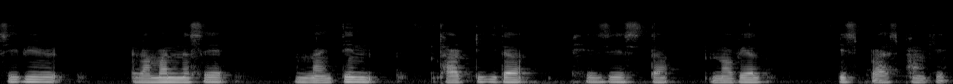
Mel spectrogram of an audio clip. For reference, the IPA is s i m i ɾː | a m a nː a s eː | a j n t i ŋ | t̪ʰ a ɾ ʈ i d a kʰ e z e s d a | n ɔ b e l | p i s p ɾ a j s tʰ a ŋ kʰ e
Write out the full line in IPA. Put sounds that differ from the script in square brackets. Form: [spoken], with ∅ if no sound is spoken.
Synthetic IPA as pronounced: s i [b] i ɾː | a m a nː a s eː | a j n t i [n] | t̪ʰ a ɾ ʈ i d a [pʰ] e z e s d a | n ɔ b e l | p i s p ɾ a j s [pʰ] a ŋ kʰ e

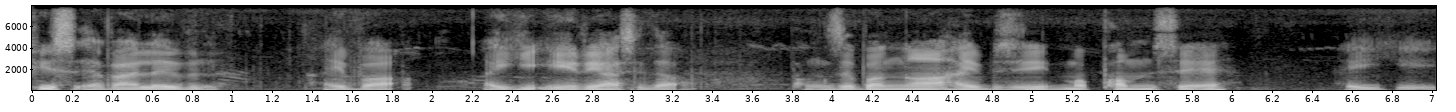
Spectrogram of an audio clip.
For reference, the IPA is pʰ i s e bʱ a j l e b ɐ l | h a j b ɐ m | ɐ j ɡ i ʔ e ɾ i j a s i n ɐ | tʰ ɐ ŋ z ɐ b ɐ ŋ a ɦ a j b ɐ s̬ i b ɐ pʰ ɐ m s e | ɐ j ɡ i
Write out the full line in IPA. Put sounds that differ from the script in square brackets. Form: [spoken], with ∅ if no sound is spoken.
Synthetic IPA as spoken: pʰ i s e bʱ a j l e b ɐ l | h a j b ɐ [∅] | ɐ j ɡ i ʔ e ɾ i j a s i [d] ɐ | [pʰ] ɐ ŋ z ɐ b ɐ ŋ a ɦ a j b ɐ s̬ i [m] ɐ pʰ ɐ m s e | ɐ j ɡ i

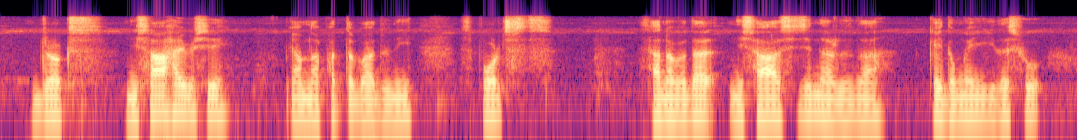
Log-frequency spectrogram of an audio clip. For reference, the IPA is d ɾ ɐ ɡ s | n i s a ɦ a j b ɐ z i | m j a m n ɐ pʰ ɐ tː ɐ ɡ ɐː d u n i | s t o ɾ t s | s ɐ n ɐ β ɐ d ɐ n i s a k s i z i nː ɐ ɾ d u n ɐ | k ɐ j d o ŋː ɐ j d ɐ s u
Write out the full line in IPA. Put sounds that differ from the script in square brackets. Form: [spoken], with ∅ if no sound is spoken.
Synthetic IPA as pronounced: d ɾ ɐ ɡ s | n i s a ɦ a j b ɐ [s] i | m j a m n ɐ pʰ ɐ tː ɐ [b] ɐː d u n i | s [p] o ɾ t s | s [a] n ɐ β ɐ d ɐ n i s a [∅] s i z i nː ɐ ɾ d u n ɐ | k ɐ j d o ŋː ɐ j d ɐ s u

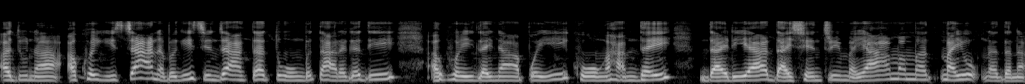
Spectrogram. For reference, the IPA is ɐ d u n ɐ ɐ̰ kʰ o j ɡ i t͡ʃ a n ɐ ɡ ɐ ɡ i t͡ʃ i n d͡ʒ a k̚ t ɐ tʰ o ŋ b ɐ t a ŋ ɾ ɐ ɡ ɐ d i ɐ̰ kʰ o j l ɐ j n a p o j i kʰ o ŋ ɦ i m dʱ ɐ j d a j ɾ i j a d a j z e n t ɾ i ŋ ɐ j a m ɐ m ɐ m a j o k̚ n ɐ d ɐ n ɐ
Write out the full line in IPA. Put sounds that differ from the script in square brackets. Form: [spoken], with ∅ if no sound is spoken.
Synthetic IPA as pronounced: ɐ d u n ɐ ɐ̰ kʰ o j ɡ i t͡ʃ a n ɐ [b] ɐ ɡ i t͡ʃ i n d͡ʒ a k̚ t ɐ [t] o ŋ b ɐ t a [∅] ɾ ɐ ɡ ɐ d i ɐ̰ kʰ o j l ɐ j n a p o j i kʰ o ŋ ɦ [a] m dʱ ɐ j d a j ɾ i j a d a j [s] e n t ɾ i [m] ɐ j a m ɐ m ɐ m a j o k̚ n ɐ d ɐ n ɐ

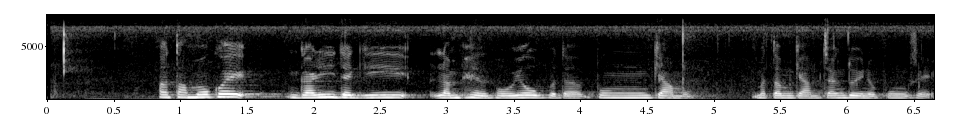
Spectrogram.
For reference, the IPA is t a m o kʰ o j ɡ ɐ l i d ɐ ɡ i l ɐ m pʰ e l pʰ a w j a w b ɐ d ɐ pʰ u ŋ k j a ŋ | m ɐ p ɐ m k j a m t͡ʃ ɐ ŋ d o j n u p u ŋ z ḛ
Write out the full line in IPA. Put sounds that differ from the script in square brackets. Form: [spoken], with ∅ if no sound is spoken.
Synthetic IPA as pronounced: t a m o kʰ o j ɡ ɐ [ɾ] i d ɐ ɡ i l ɐ m pʰ e l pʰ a w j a w b ɐ d ɐ [p] u ŋ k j a [m] | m ɐ [t] ɐ m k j a m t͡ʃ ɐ ŋ d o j n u p u ŋ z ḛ

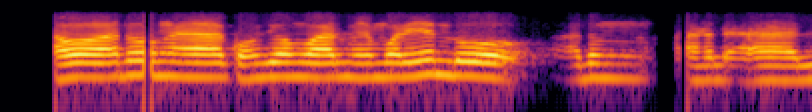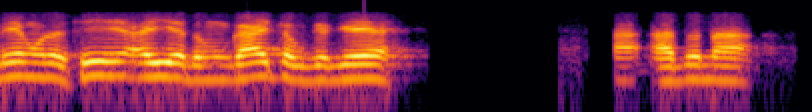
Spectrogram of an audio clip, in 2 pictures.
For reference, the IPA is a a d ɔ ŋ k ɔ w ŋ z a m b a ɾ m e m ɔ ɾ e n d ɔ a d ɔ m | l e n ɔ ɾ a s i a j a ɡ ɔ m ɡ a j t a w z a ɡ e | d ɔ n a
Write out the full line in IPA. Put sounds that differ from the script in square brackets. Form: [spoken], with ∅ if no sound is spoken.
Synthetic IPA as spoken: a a d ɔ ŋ k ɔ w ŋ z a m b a ɾ m e m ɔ ɾ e n d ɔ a d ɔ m | l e [ŋ] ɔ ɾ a s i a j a [d] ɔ m ɡ a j t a w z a ɡ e | d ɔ n a

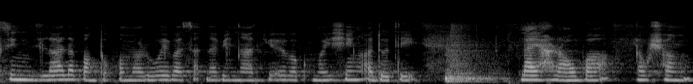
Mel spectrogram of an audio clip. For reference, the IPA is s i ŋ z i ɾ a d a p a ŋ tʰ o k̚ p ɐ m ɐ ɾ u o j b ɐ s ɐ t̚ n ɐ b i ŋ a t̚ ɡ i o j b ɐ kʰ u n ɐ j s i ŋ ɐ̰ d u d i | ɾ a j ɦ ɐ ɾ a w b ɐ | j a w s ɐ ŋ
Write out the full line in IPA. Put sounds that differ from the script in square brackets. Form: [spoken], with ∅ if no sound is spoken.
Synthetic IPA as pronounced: s i ŋ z i [l] a d [ɐ] p a ŋ tʰ o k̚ p ɐ m ɐ ɾ u o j b ɐ s ɐ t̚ n ɐ b i [n] a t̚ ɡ i o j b ɐ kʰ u [m] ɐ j s i ŋ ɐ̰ d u d i | [l] a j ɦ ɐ ɾ a w b ɐ | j a w s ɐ ŋ

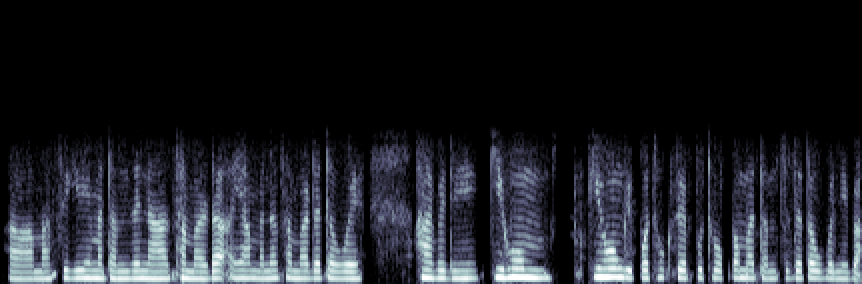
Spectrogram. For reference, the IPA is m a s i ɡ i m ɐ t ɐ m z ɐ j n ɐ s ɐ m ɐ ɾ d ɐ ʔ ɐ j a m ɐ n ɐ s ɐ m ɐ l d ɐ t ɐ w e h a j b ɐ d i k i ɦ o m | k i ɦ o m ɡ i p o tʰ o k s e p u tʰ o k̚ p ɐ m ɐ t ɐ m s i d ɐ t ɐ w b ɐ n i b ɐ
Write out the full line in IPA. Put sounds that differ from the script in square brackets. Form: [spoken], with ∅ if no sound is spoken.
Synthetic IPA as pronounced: m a s i ɡ i m ɐ t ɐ m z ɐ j n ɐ s ɐ m ɐ ɾ d ɐ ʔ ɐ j a m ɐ n ɐ s ɐ m ɐ [ɾ] d ɐ t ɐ w e h a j b ɐ d i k i ɦ o m | k i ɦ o m ɡ i p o tʰ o k s e p u tʰ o k̚ p ɐ m ɐ t ɐ m s i d ɐ t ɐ w b ɐ n i b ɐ

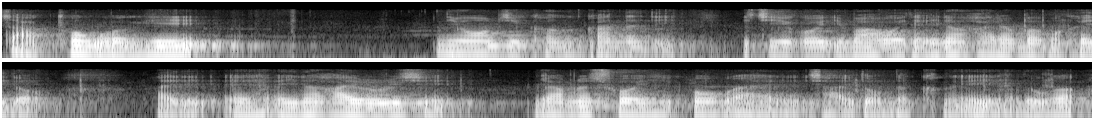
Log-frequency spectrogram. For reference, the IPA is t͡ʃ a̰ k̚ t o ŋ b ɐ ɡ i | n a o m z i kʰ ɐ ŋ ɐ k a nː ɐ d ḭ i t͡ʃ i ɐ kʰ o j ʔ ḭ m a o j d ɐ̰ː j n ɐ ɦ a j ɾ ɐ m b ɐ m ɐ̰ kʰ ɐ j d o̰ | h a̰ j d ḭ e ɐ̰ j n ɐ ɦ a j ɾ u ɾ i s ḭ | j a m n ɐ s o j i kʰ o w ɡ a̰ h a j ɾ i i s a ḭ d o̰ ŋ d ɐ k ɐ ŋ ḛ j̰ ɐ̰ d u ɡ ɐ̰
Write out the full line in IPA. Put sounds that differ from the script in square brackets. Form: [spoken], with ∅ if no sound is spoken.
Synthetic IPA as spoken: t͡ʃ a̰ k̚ [tʰ] o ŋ b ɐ ɡ i | n [i] o m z i kʰ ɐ ŋ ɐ k a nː ɐ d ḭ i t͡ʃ i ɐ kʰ o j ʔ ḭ m a o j d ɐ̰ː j n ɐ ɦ a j ɾ ɐ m b ɐ m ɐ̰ kʰ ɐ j d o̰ | h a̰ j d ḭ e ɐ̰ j n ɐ ɦ a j ɾ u ɾ i s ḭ | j a m n ɐ s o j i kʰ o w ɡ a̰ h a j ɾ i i s a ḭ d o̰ [m] d ɐ [kʰ] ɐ ŋ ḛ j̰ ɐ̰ d u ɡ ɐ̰

